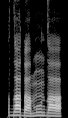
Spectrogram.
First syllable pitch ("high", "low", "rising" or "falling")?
high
